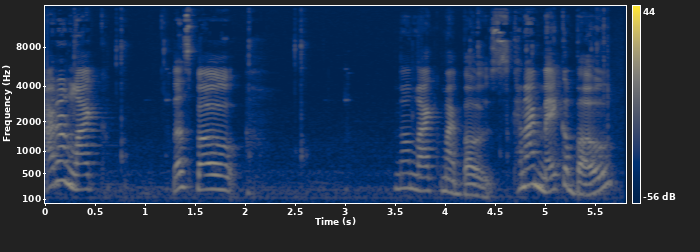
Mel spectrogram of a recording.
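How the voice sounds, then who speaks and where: Keyboard typing, mouse clicks, and general noise fill the recording as a woman streams a game. Her fairly high voice is very animated and a bit bright, and she takes it slowly. As host, she thinks aloud in casual chat and often mutters to herself.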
